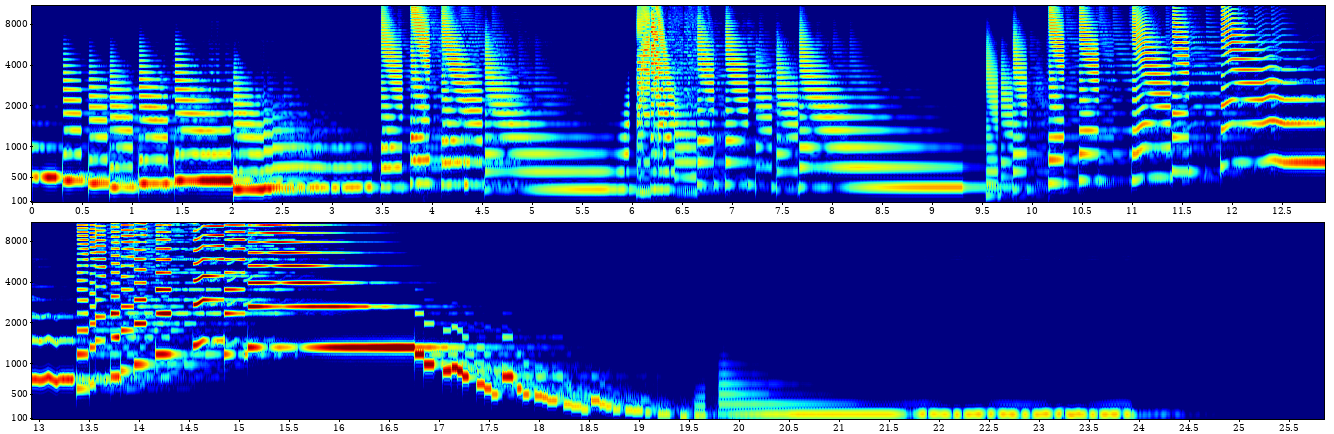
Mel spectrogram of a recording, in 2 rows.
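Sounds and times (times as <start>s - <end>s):
FM synth lead: 0.2s - 24.7s.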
